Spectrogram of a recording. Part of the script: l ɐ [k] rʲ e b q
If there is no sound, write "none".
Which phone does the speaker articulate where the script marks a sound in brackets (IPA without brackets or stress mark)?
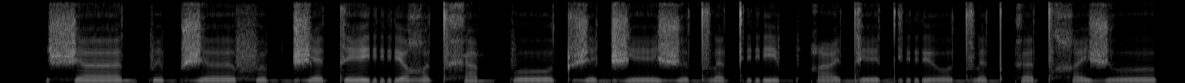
t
